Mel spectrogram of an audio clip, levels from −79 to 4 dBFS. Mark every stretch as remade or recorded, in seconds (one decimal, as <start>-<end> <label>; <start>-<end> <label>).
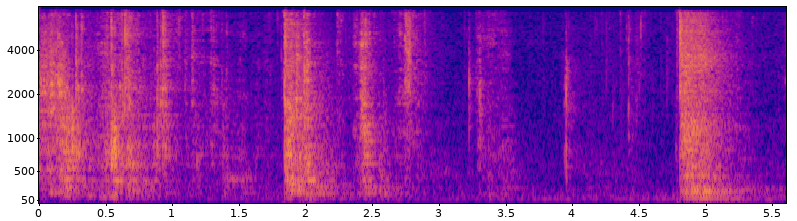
0.0-5.6 recorded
